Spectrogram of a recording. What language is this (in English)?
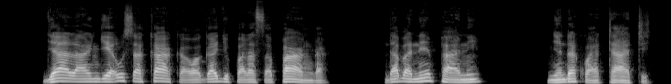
Matengo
